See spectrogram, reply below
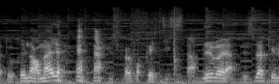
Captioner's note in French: rires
